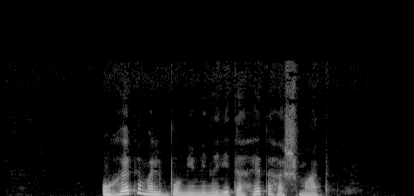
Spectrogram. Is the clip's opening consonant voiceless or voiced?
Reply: voiced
